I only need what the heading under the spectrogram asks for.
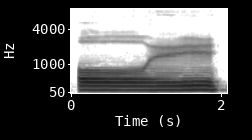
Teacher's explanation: the lips stay rounded, but the tongue moves forward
